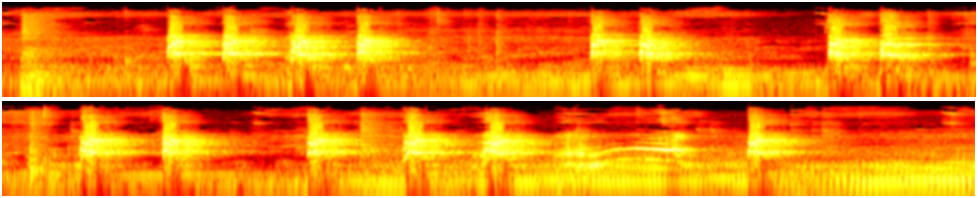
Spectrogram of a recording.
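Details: Pet Golden Retriever protesting loudly at not being allowed to eat; quick runs of three or four barks with brief pauses, a whining rising note near the end, low hum underneath.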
